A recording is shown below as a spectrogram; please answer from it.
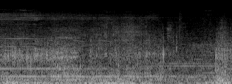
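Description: Steady rumble of a Ragley hardtail mountain bike rolling fast down a gravel forest trail, with wind buffeting the microphone, under held notes of background music.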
